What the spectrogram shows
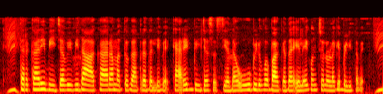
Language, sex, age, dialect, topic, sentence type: Kannada, female, 18-24, Mysore Kannada, agriculture, statement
